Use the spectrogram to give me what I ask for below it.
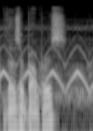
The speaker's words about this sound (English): That, the siren is just the background noise.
